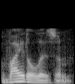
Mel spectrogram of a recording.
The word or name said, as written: vitalism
